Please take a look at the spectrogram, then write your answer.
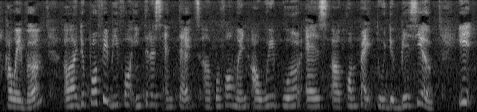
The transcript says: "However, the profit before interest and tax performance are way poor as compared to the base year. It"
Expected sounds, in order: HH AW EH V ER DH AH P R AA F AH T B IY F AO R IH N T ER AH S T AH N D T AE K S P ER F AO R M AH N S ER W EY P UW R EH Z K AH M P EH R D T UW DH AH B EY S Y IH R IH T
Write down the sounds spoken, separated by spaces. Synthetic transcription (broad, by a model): HH AW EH V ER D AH P R AA F AH T B IY F AO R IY N T ER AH S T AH N T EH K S P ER F AO M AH N AA W EY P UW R EH S K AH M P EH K T UW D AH B EY S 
